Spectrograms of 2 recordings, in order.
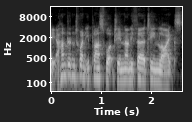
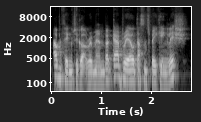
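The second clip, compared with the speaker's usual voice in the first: ordinary talk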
